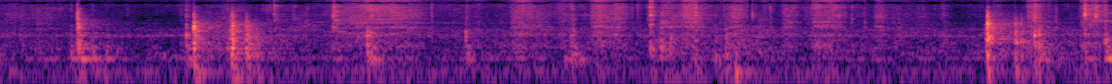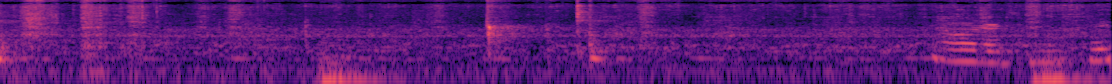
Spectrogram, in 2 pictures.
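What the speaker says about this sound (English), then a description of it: "Now let's mix it." A spoon stirs tea in a metal pot on a home stove, giving intermittent scraping and clinking taps between spoken instructions from a voice nearby.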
